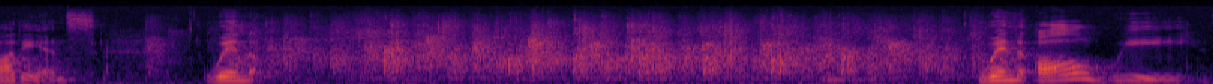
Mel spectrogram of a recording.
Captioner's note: audience clapping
